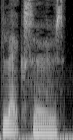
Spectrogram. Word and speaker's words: Leixões: It's pronounced Lexos, actually.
